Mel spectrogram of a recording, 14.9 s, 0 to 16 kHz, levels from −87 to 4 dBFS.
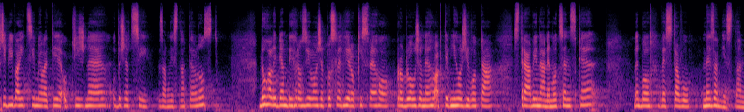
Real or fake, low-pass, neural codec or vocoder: fake; 14.4 kHz; codec, 44.1 kHz, 2.6 kbps, DAC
